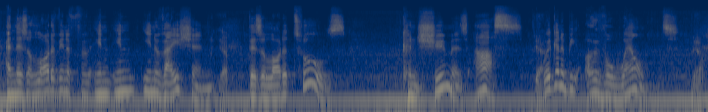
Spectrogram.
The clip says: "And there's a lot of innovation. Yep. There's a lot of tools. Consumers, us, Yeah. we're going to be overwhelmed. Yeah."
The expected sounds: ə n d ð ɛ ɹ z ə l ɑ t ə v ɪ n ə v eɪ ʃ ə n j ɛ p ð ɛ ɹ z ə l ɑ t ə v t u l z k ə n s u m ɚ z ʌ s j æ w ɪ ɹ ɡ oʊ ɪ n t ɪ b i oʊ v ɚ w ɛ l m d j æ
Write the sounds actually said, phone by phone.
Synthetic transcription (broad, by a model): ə n ð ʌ ɹ z ə l ɑ t ə v ɪ n ə v eɪ ʃ ə n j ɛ ð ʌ ɹ z ə l ɑ t ə v t u l z k ə n s u m ɚ z ʌ s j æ w ɪ ɹ ɡ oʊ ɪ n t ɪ b i oʊ v ɚ w ɛ l m d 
